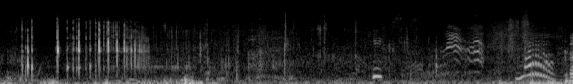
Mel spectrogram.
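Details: A hungry stray tabby cat from a wharf in Istanbul, where cats sit by fishermen hoping for fish, gives two rising-then-falling meows near the end after clattering, clicks and a person calling it to come eat.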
